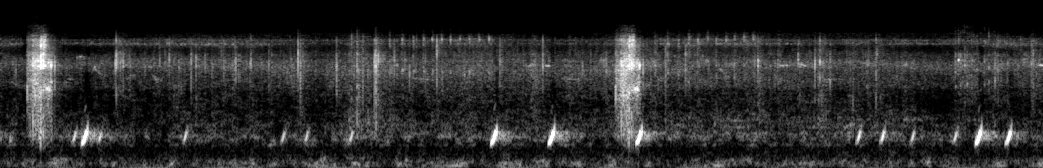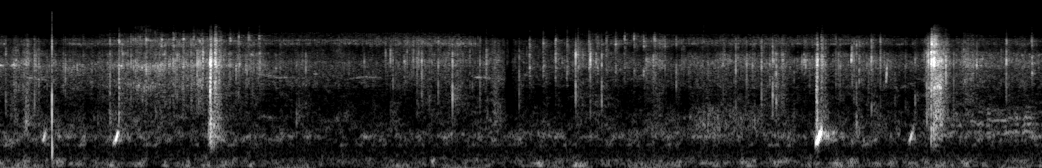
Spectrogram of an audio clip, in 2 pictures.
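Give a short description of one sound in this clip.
Short bright blips chime again and again as a game snake gobbles glowing pellets.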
